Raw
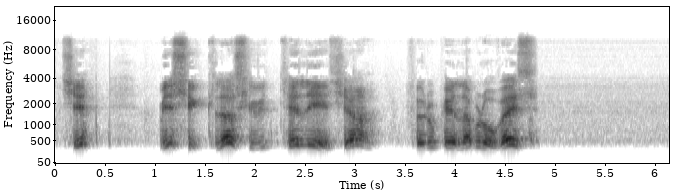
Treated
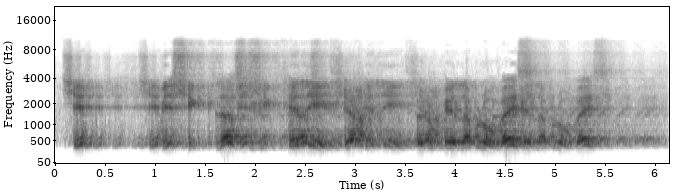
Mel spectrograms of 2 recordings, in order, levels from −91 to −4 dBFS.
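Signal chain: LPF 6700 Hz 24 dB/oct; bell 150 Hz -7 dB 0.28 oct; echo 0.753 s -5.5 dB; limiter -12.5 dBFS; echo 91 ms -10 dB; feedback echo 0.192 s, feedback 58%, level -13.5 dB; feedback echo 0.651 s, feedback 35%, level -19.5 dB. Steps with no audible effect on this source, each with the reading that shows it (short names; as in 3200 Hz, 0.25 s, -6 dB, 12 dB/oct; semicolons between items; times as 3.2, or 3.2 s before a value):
bell 150 Hz: input band starts at 340 Hz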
